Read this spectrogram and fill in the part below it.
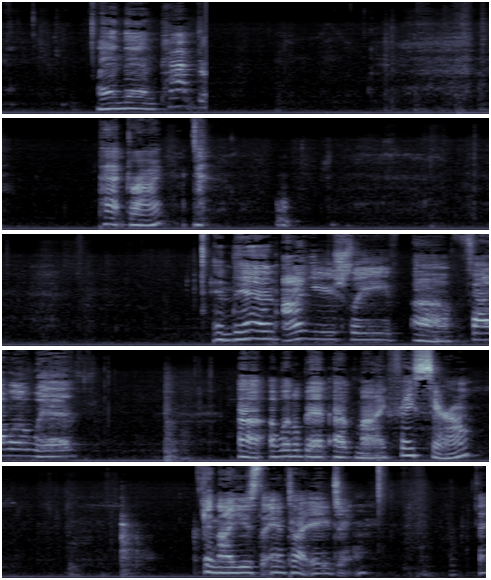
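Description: An older woman speaks calmly, close by, in short bursts.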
